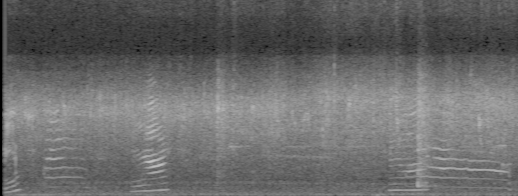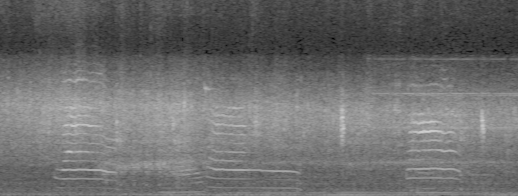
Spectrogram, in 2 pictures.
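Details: Hungry kitten crying nonstop and asking for food: a long run of high, wavering meows, many sliding downward, some drawn out, coming every second or two over a steady low background hum.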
